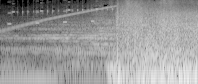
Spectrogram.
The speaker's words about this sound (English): had planted some bombs on the bikes, blew them up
